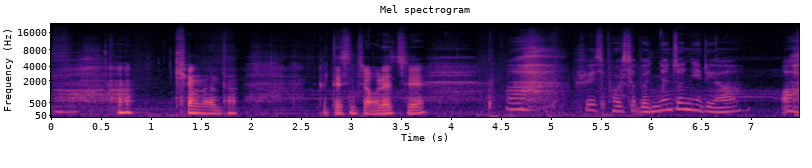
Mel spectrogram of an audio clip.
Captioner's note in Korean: 한숨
